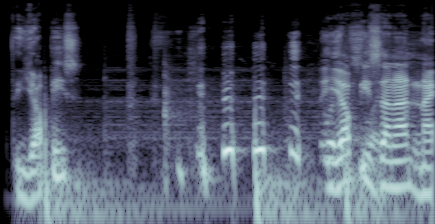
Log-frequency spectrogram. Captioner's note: laughing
